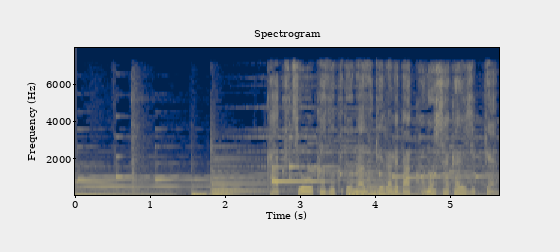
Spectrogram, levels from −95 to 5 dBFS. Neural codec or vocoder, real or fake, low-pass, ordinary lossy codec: none; real; 7.2 kHz; MP3, 64 kbps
